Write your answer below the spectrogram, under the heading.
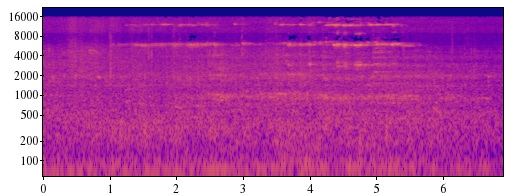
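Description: Locomotive rolling slowly into the station with a steady low rumble. A thin, high metallic squeal from its running gear rises about a second and a half in and fades out near the end.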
